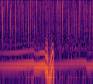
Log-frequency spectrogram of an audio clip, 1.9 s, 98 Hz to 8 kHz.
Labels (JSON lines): {"label": "biophony, cascading saw", "recorder": "SoundTrap 600 or HydroMoth"}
